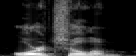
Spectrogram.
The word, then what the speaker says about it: Orichalcum: So it's called, for me, Oracle-kum. Yes. I believe it's like Orichalcum is how you're supposed to say it, but I agree with you where it should just be called Oracle-kum because it is exactly what it looks like.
